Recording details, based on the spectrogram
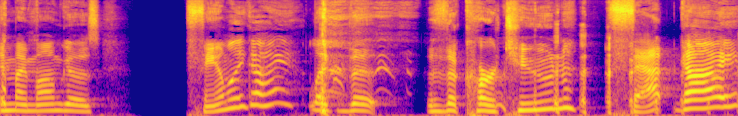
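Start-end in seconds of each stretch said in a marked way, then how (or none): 1.4-5.5 put-on, slow, drawn-out, heavily sassy delivery. Retelling what mom said to the nurse: imitating mom's sassy tone. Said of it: "leans into the, like, sass of it".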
